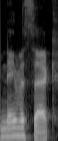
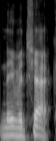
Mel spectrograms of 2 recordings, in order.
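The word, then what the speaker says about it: Nemecek: I follow Larry Namasek, who we've been calling Larry Namasek all this time.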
